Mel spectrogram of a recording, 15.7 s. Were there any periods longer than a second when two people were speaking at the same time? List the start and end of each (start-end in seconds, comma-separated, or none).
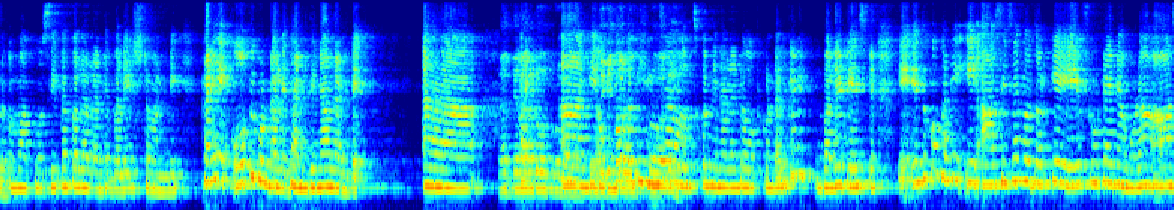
7.5-9.0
